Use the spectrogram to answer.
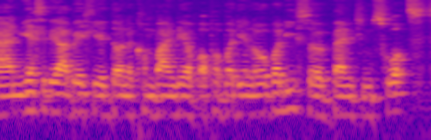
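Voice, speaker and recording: A man speaks at a very fast pace in a fairly low pitch. Noticeable background noise is present. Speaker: powerlifting vlogger. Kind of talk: casual vlog voiceover.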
